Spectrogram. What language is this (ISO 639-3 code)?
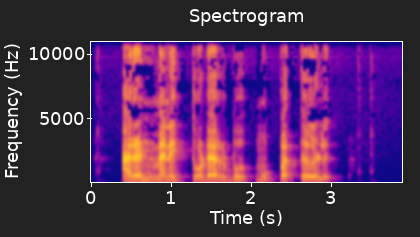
tam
